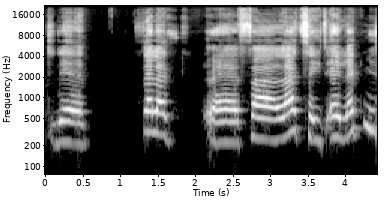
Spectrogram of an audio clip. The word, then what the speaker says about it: phthalate: That skin, it comes with the chemical called the phthalate. Let me spell it.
